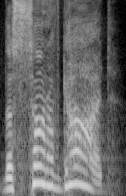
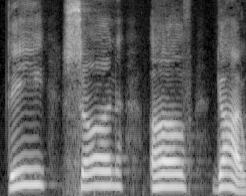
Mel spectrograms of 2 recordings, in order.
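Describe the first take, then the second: First: Said in the usual way. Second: "The Son of God" slow, every word weighted; emphatic "The Son of God". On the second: Shown as a demonstration. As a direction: lean hard on "The Son of God", slowly. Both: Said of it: "Once again, it's emphatic".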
